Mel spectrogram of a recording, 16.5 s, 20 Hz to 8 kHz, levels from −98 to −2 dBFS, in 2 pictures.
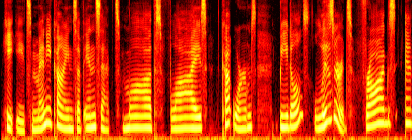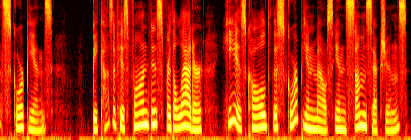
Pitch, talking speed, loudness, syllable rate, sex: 210 Hz, 110 wpm, -18 LUFS, 3.2 syllables/s, female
